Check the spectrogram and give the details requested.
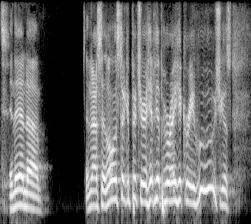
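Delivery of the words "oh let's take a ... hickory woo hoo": high, patronizing, condescending cheer. Retelling posing for a fan photo: imitating own condescending cheer. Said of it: "Don't be condescending".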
